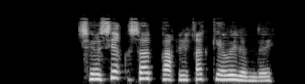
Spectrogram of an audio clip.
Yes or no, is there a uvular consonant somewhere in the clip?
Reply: yes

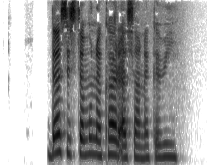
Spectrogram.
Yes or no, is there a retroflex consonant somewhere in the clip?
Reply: no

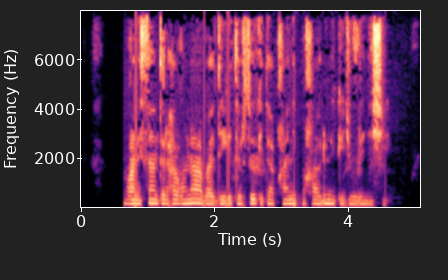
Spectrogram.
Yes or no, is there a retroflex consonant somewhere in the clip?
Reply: yes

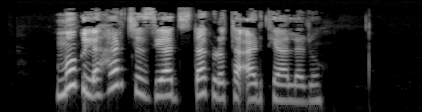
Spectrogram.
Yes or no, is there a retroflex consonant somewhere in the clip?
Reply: yes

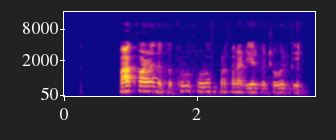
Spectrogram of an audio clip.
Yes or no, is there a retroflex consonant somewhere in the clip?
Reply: yes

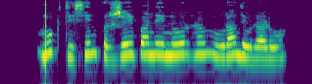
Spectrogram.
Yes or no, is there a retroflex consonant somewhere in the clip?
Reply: yes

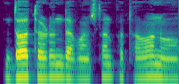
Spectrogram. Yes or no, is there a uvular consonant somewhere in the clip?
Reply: no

